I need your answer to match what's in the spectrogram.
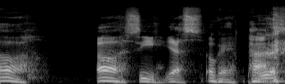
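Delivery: very slowly spoken broken English. Retelling how staff looked over his military id: imitating broken english. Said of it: "they're saying this like broken English".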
